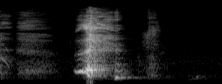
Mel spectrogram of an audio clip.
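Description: A woman laughing close into a handheld microphone in short breathy bursts, the loudest about a second in.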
